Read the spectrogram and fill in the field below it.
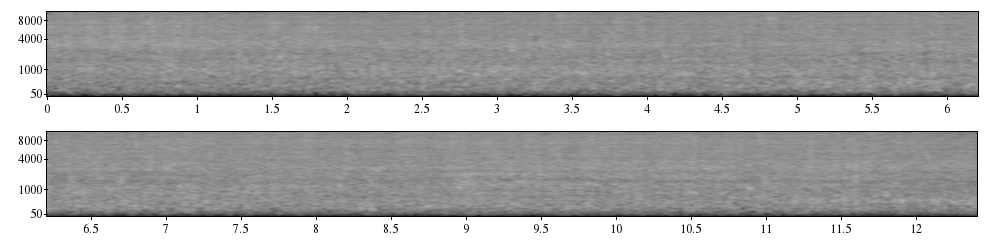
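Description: Mountain stream rushing along a hiking trail in the White Mountains of New Hampshire, a steady, loud, broadband wash of flowing water that continues unbroken throughout with no voices.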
